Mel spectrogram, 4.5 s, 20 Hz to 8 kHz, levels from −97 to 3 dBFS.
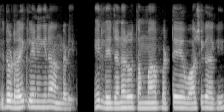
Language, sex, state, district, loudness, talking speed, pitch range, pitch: Kannada, male, Karnataka, Dharwad, -16 LUFS, 145 wpm, 135-150 Hz, 140 Hz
